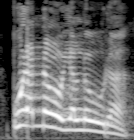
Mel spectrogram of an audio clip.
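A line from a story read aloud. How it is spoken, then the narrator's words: Group shouting. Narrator (Italian): gridarono gli altri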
